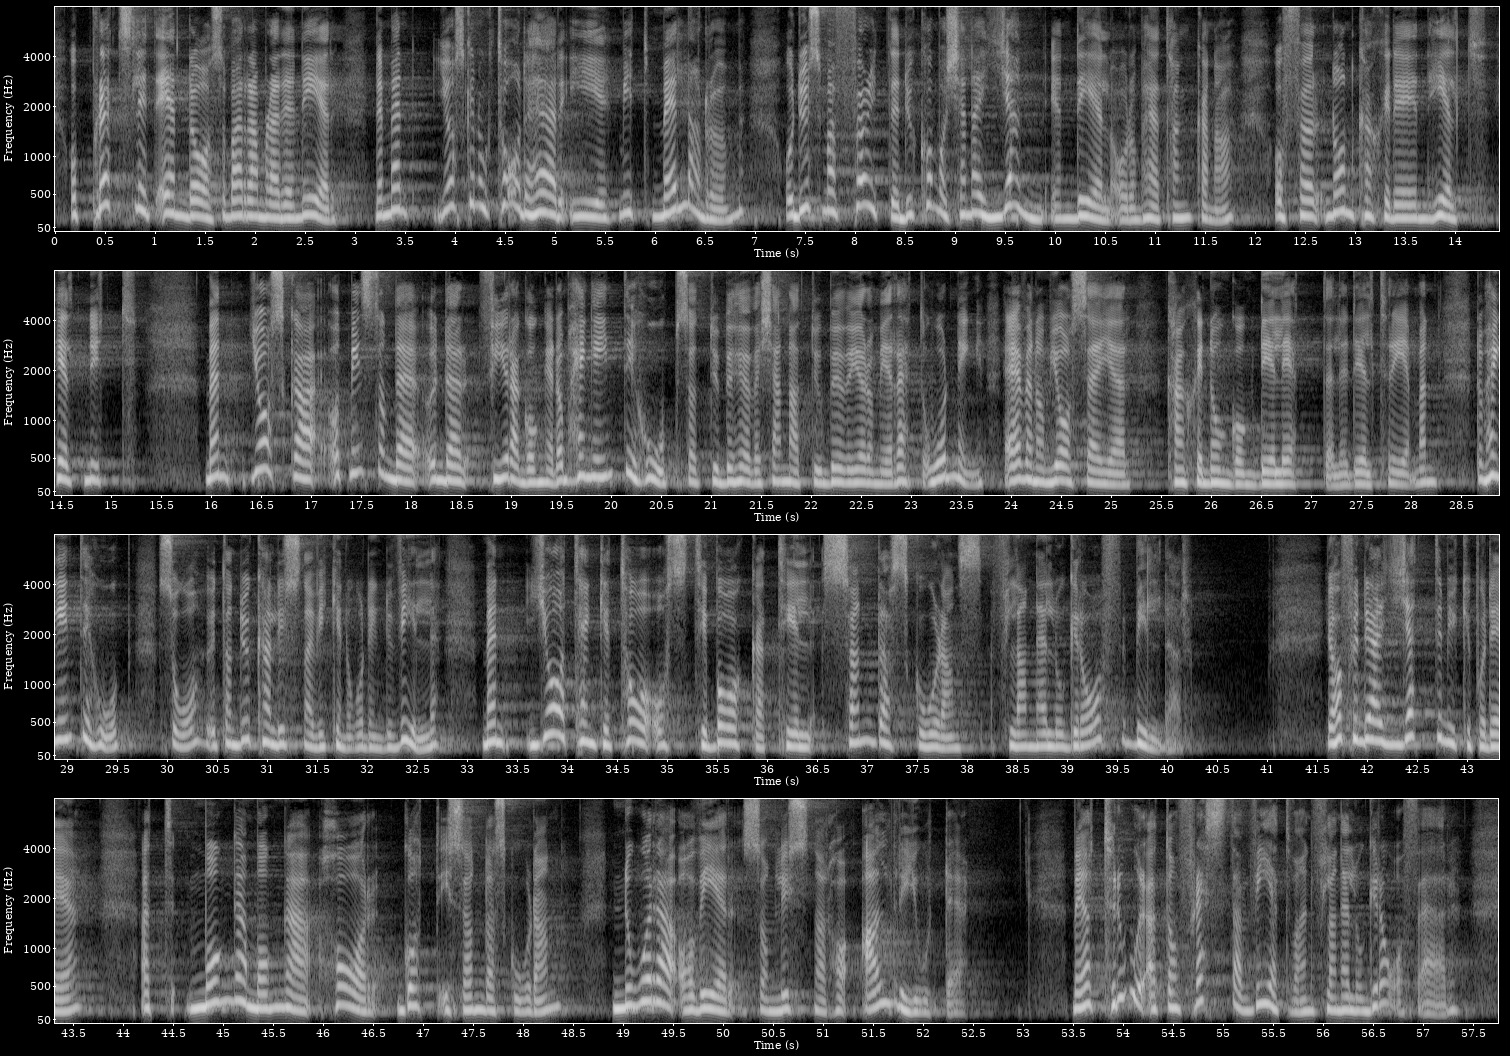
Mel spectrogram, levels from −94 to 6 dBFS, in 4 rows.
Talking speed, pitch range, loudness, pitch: 145 wpm, 170-225 Hz, -21 LUFS, 195 Hz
